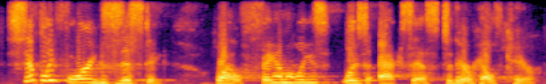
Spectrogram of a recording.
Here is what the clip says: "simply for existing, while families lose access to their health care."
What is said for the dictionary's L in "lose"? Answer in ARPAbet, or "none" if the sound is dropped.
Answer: W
